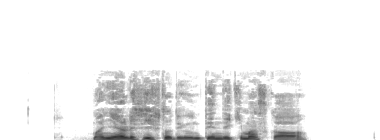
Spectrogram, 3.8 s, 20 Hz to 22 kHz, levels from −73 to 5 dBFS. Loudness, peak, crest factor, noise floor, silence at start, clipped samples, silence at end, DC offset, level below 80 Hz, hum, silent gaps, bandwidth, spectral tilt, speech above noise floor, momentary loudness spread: -19 LUFS; -2 dBFS; 18 dB; -82 dBFS; 0.95 s; under 0.1%; 0.75 s; under 0.1%; -66 dBFS; none; none; 11.5 kHz; -5 dB/octave; 65 dB; 6 LU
